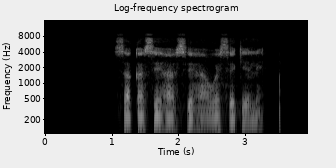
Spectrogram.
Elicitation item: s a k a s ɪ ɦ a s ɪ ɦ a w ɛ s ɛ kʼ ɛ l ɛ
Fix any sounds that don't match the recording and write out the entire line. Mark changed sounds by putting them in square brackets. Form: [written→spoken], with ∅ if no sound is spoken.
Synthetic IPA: s a k a s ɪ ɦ a s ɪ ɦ a w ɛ s ɛ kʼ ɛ l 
